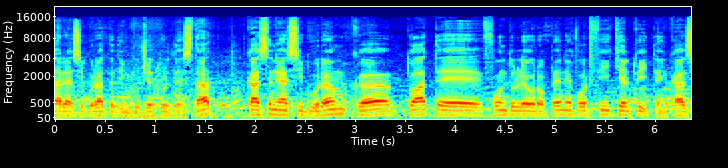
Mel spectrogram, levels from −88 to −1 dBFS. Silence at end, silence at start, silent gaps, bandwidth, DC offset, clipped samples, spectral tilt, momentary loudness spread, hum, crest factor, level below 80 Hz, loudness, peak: 0 s; 0 s; none; 16.5 kHz; under 0.1%; under 0.1%; -4 dB/octave; 8 LU; none; 18 dB; -44 dBFS; -18 LUFS; 0 dBFS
